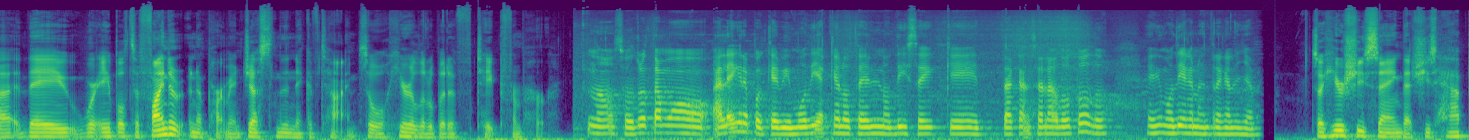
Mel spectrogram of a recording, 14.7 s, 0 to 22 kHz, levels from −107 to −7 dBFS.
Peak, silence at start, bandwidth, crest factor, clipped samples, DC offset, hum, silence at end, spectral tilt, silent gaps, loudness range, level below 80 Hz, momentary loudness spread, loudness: 0 dBFS; 0 s; 17.5 kHz; 20 dB; under 0.1%; under 0.1%; none; 0 s; -5.5 dB/octave; none; 7 LU; -42 dBFS; 13 LU; -20 LUFS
